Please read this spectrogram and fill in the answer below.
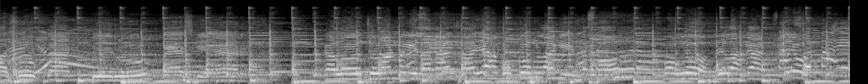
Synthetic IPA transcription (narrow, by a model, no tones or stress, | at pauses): asukanbeɾupɛsɡeʔɛr | kalot͡ʃumanməŋilakansajahmumbʊŋlaɡisəŋɔmɔŋɡɔsilahkankajo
